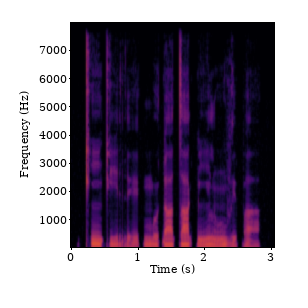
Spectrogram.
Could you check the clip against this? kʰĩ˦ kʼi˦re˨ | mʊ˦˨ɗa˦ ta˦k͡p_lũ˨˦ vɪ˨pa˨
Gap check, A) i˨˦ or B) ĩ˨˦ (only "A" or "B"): B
